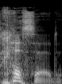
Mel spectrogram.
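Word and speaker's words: hesed (חסד): You may say it as hesed, you know, trying to do the Jewish, you know, mouth thing. I can't really do it. But that's how it's said, hesed, and it means God's covenant kindness, his mercy.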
